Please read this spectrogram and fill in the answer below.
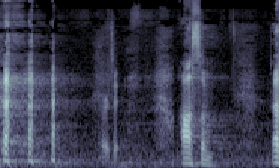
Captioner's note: laughter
